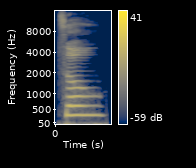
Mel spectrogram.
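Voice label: "zou1", Chinese pronunciation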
